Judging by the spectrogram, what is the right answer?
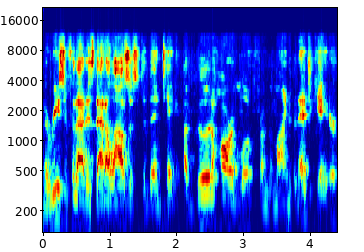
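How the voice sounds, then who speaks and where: The man rattles through his words at a very fast pace. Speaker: architect presenting to school board. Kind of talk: sales pitch.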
